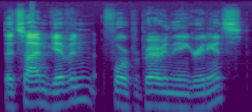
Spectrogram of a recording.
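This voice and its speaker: A man's voice: medium pitch, normal speed, a bit bright, natural voice. A man voicing a commanding cooking contest judge who makes formal announcements in a game story.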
